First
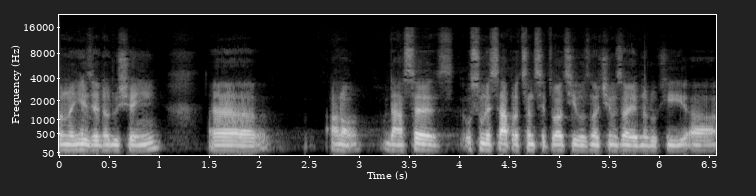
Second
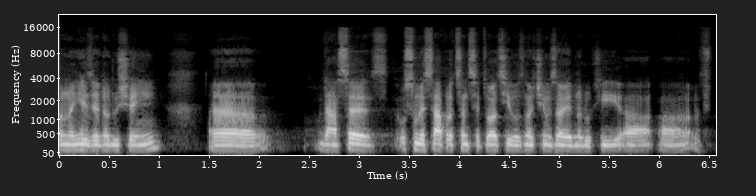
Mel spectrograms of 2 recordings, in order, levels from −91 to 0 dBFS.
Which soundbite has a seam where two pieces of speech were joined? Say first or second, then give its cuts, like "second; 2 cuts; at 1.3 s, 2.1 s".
second; 1 cut; at 2.5 s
